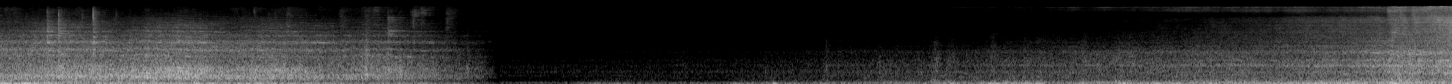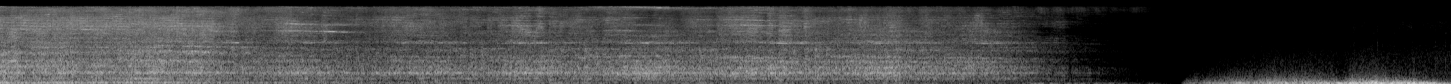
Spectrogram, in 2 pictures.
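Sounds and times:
train wheels rumbling on rail: 0.0s - 5.0s, 6.5s - 25.3s
high wheel squeals: 11.7s - 25.9s.

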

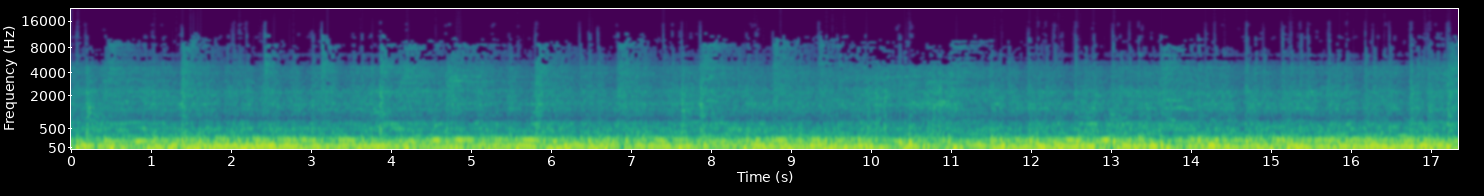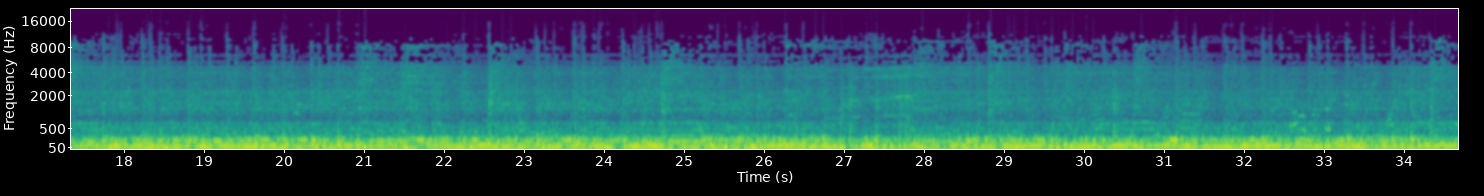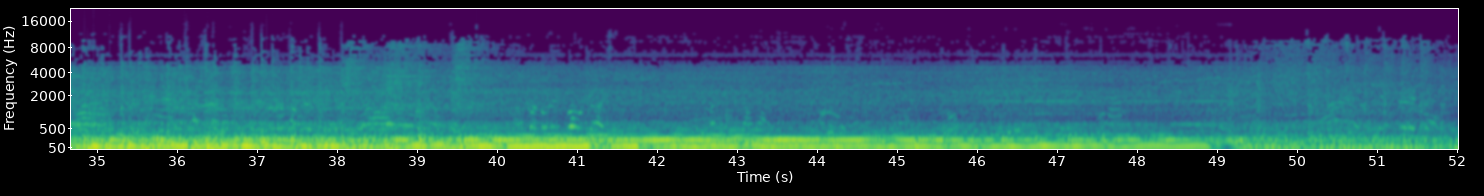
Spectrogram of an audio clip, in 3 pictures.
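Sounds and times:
metal band playing live: 0.0s - 52.0s
rapid drumming with cymbals: 0.0s - 52.0s
person shouting over music: 26.8s - 28.2s.

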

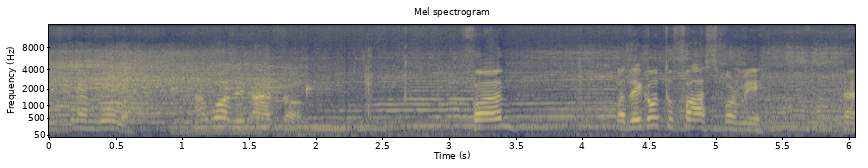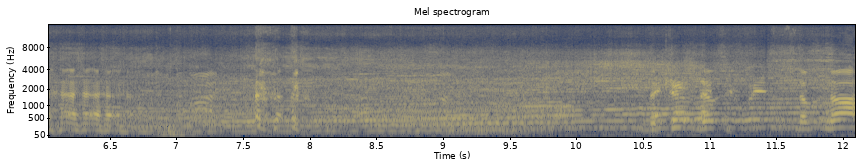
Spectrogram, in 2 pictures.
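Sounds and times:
go-kart engine drone: 0.0s - 12.0s
men talking: 0.0s - 12.0s.

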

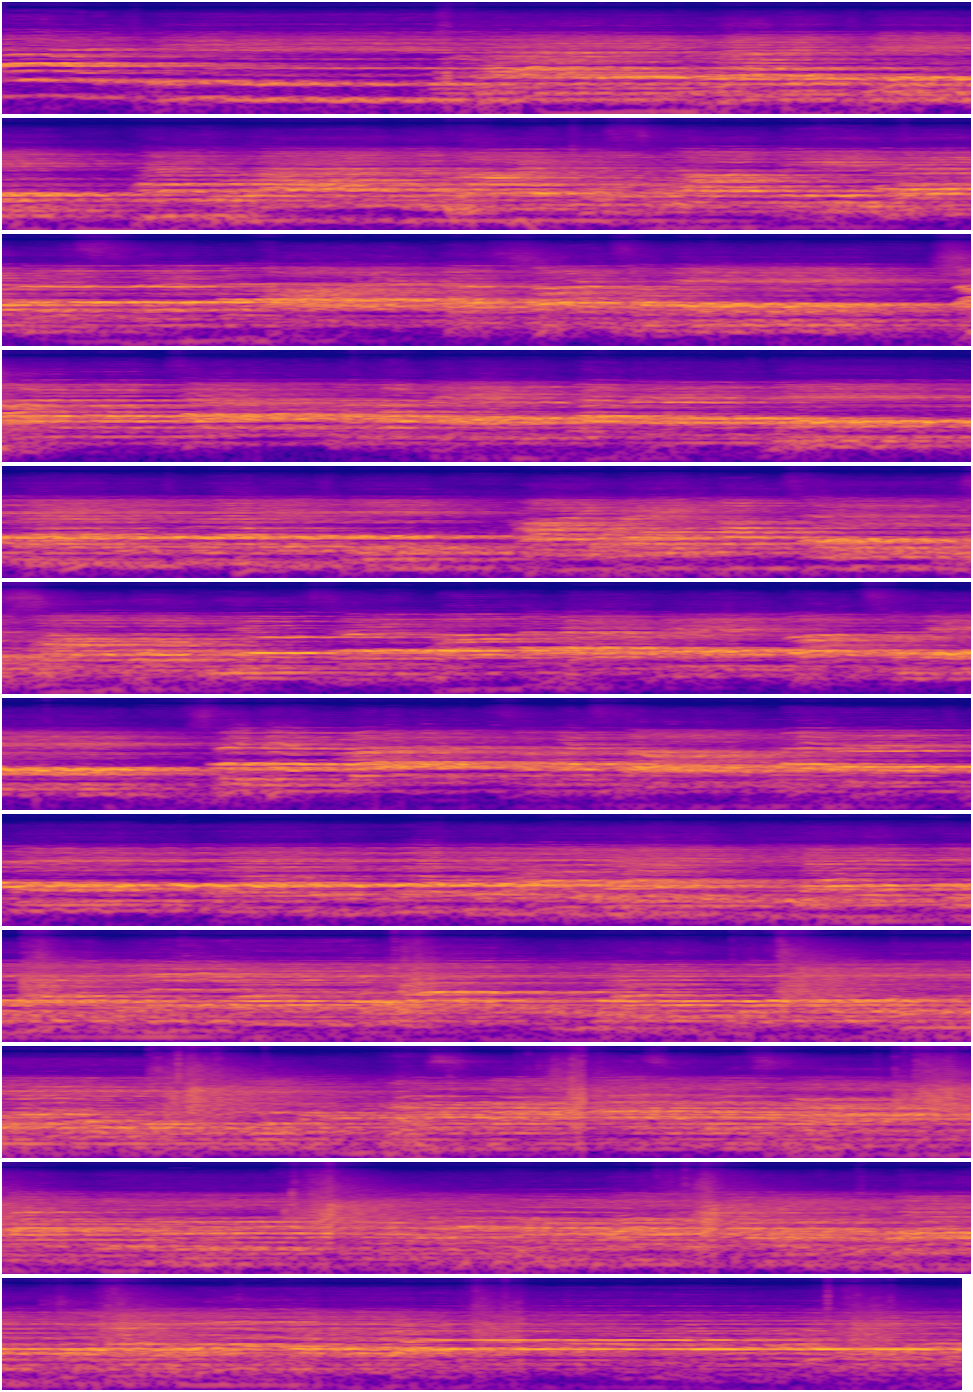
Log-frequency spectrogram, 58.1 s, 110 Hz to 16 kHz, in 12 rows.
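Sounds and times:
mixed choir singing a cappella: 0.0s - 58.0s
people clapping a steady beat: 37.9s - 58.0s.

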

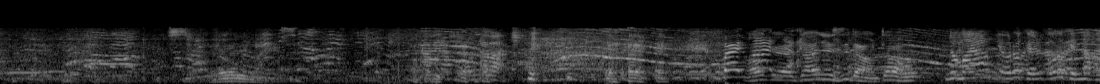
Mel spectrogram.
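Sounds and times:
children's voices: 0.0s - 5.0s
many voices chattering: 0.0s - 11.0s.

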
